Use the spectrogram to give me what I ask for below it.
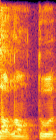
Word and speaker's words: alentours: Aux alentours de, ở đây chúng ta đọc là âm mũi này. Aux alentours, âm mũi, Mont Saint-Michel, âm mũi.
